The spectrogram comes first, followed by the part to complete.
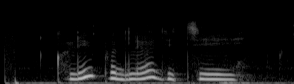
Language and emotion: Russian, sad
